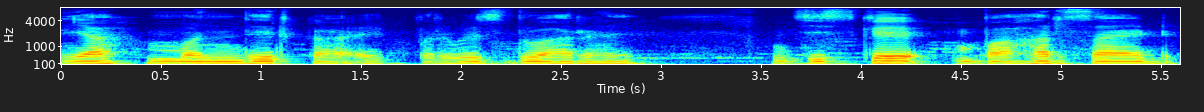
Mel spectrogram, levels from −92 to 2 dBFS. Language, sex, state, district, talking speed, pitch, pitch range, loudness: Hindi, male, Bihar, Lakhisarai, 105 wpm, 110 Hz, 110-120 Hz, -25 LUFS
